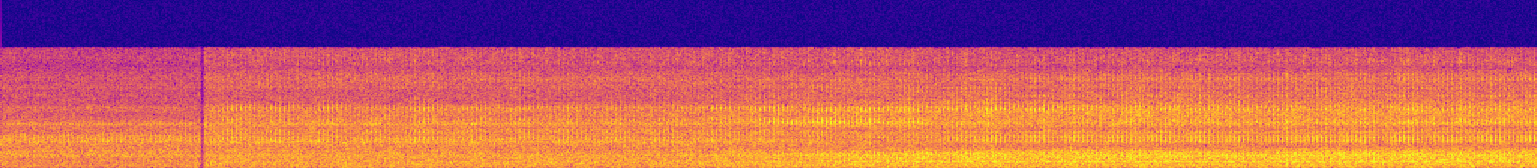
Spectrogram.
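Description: A fire engine idling steadily, with a faint steady whine coming in about halfway through.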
